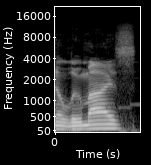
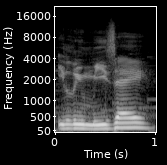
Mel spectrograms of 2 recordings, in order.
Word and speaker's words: Illumise: Okay, I just searched this up, but it's pronounced Illumise. Yeah, that's how the Pokemon dub pronounces it.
